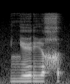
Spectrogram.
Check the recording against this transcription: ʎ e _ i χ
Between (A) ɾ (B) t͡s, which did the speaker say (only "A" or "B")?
A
